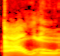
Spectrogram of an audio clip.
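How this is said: It is said in an American accent. The speaker's own way of saying it. "they would hear me say weird word, like just aloe"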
